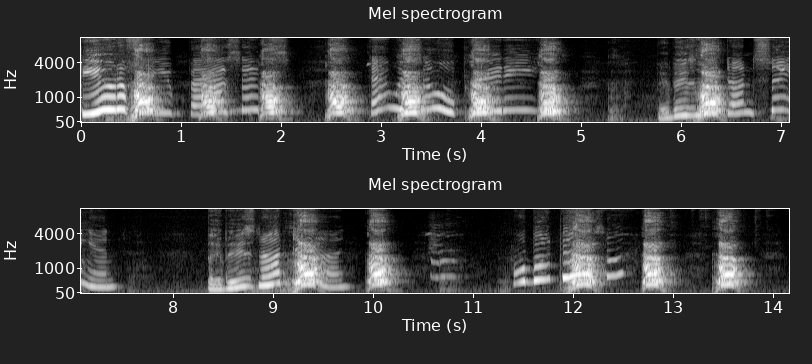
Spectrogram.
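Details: A pet dog moving from pre-howling into a full howling bout: short, tonal, yodel-like cries that swoop up and down, in quick bursts about every half second with brief pauses, some with rough, bark-like edges.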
